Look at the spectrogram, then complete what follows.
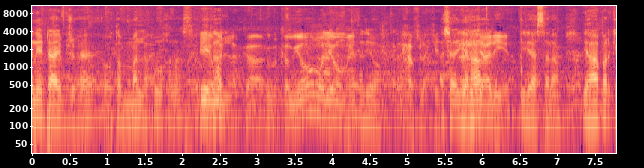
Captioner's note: Arabic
